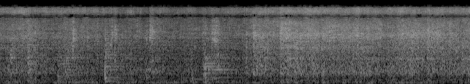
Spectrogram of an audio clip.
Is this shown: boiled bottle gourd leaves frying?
yes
